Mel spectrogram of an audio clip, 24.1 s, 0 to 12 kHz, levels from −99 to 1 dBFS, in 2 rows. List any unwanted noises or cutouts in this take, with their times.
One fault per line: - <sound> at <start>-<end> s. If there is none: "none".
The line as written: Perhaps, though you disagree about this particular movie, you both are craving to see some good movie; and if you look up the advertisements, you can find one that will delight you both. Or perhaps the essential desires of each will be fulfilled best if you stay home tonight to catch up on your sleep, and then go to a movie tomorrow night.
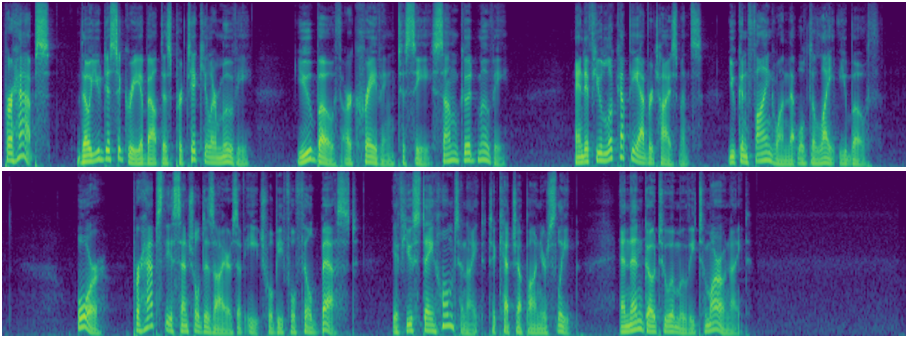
none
